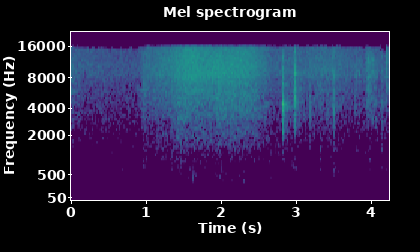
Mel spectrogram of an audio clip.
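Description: Clothing rustles softly close by.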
